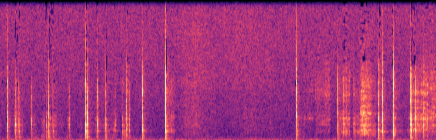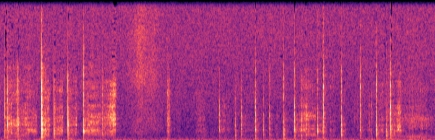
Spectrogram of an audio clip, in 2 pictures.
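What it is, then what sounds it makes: Paper gift bag. Long nails tap and scratch a small, hollow printed paper gift bag with a Santa design and a red handle. Crisp, sharp clicks and dry papery scratching scrape over a faint, steady low hum. The taps come in quick irregular bursts, with longer stretches of rustling scratches in between.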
